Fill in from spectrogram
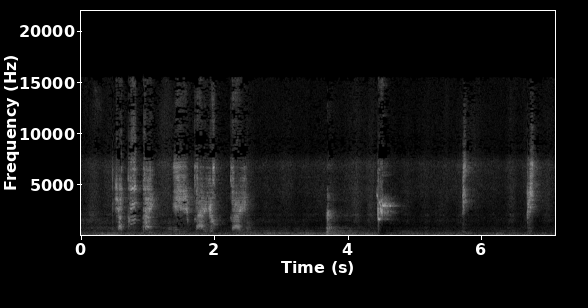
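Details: A pet budgerigar talking chatters in a rapid, high, scratchy run of speech-like syllables, then adds a few short sharp chirps with brief pauses between.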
